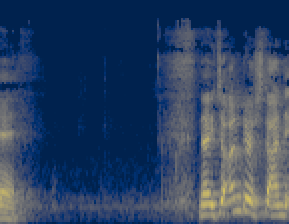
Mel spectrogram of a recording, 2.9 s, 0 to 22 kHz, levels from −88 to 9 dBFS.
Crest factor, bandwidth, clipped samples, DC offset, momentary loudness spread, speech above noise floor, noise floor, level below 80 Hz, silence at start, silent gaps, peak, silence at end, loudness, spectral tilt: 18 dB; 15 kHz; under 0.1%; under 0.1%; 20 LU; 46 dB; -61 dBFS; -68 dBFS; 0 s; none; -2 dBFS; 0 s; -16 LUFS; -4 dB/octave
